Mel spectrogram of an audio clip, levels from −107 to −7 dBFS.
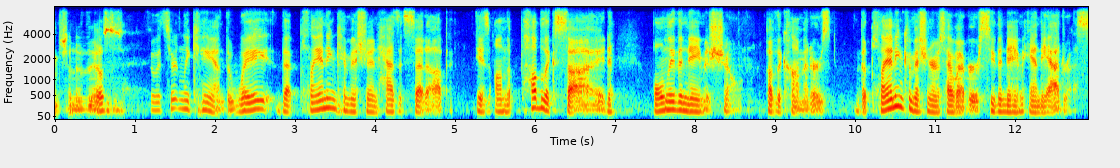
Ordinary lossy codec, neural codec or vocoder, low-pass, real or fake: Opus, 24 kbps; vocoder, 22.05 kHz, 80 mel bands, HiFi-GAN; 7.2 kHz; fake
